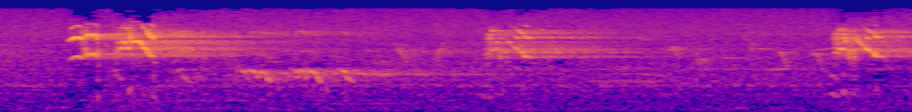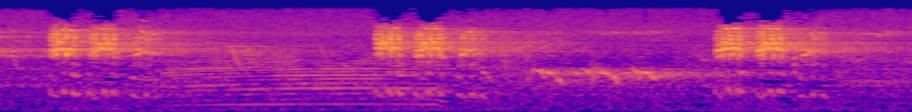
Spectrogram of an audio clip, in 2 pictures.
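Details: Galah (Eolophus roseicapilla) in an Australian backyard garden giving five harsh, screechy, high-pitched calls about every one and a half seconds, with fainter softer bird notes in the background.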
